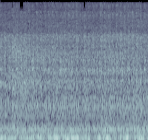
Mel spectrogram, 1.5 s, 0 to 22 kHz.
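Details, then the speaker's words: 2013 Nissan Navara D40 with the YD25 2.5 turbo diesel at 240,000 km, idling after an intake manifold decarbon, EGR clean, injector clean and oil change. A low, even idle with a steady beat and no knocks or misses; smooth and quiet. "That's running beautifully smooth. It's quiet."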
